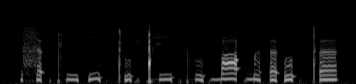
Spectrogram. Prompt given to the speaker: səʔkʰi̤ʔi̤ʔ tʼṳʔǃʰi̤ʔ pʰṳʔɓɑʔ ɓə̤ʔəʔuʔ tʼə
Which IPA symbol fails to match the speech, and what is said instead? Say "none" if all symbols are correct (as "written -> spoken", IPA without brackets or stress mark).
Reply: none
